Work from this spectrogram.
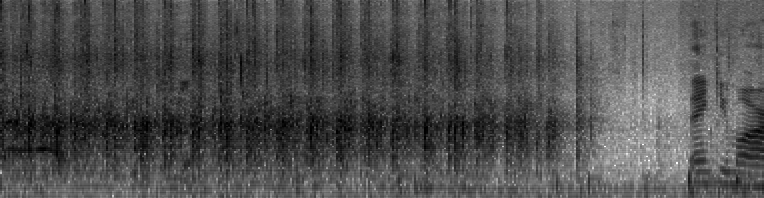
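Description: A town hall crowd in Selma gives a sustained round of applause for a speaker about to open on voting rights, dense clapping filling the room before it fades and a voice begins talking.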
